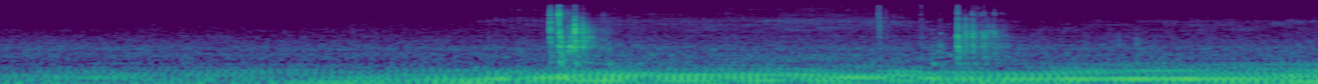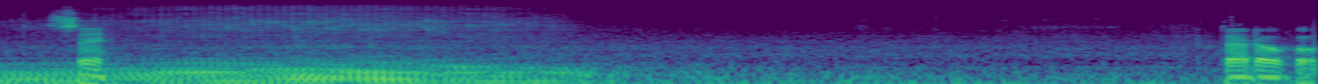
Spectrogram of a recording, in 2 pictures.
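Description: A low rumble like a passing motor vehicle swells over several seconds and fades away. Over it come three sharp clicks and a soft scratching of a felt-tip marker being handled and written with on paper.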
